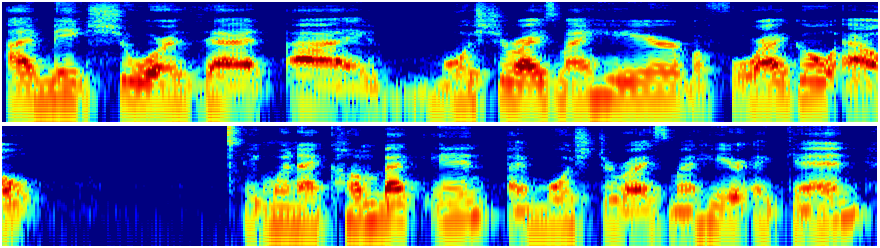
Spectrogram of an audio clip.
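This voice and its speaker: A woman's voice: fairly low pitch, steady tone, unhurried. A young woman with a Jamaican accent, chatting casually to camera about her hair care, with lots of fillers and restarts. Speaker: hair vlogger.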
